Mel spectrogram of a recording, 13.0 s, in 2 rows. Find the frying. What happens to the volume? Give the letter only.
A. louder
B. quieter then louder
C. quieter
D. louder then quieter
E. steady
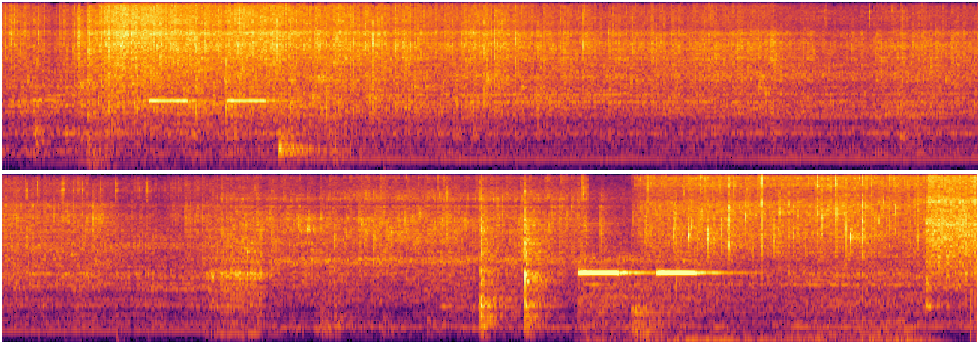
B.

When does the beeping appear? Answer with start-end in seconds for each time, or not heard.
0.9-2.2, 10.3-11.2.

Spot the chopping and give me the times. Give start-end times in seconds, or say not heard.
not heard.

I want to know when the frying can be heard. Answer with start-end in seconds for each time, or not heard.
0.0-12.9.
